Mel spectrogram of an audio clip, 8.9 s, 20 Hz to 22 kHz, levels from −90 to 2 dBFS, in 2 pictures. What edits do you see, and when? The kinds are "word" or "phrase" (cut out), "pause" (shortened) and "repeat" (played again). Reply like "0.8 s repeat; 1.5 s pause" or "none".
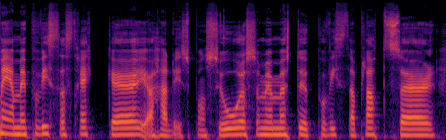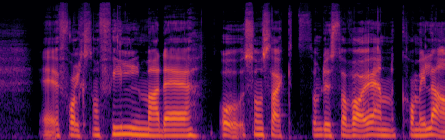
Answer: none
